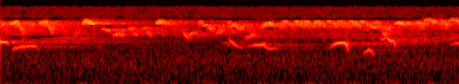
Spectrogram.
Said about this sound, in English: A bird sings in the forest. That is not a sound directed against the silence. It is the bright glance falling from the eye of silence itself onto the forest.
